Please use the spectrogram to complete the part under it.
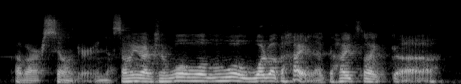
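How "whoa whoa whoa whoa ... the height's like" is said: mock know-it-all voice, higher and louder. Imitating students who object, in the voice of the guy saying the obvious. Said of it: "take that voice when I'm trying to be, like, the guy saying the obvious thing".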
